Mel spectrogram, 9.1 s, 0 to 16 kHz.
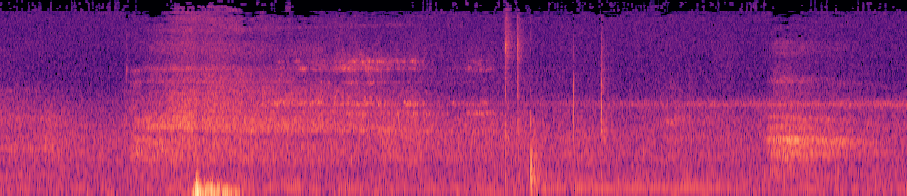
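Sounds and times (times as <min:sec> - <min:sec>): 
deep breath during a guided relaxation exercise: 0:00.0 - 0:03.4, 0:07.6 - 0:08.9
small clicks: 0:05.0 - 0:06.2.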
